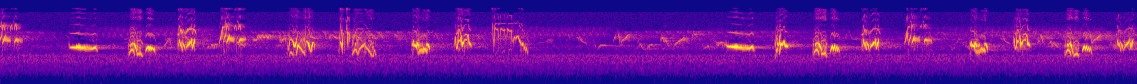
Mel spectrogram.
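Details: Migratory American robin of eastern North America in full song: bursts of quick clear whistled phrases rising and falling, a quieter stretch midway with soft squeaky notes, then loud caroling resumes.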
